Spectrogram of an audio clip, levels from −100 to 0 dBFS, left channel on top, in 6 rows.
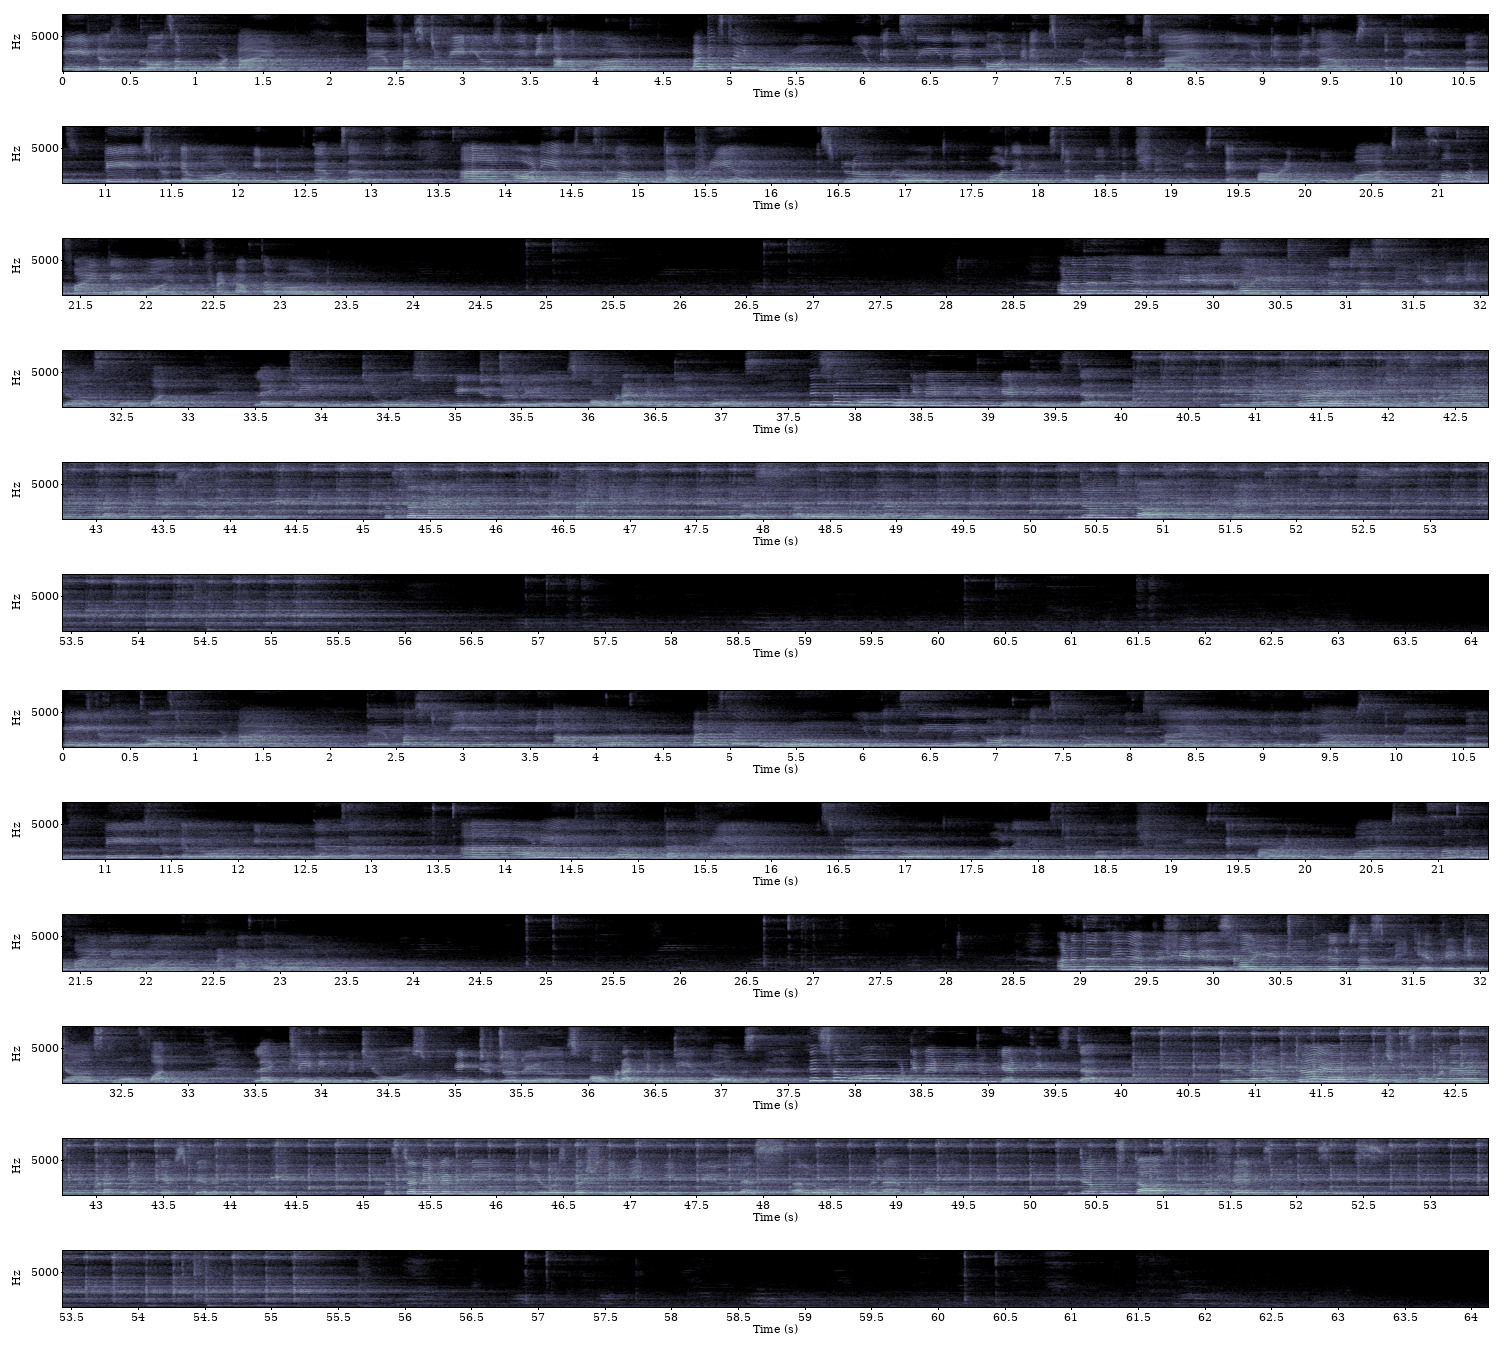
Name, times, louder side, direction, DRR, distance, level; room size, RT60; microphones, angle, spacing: voice 1, 0.0-1.7 2.0-4.4 4.7-10.7 11.0-13.1 13.7-16.0 16.3-20.7 21.0-23.3, left 2 dB, 30° left, 4 dB, 0.6 m, -33 dB
voice 2, 28.8-39.9 40.7-44.5 45.2-49.6 50.3-52.6, right 3 dB, 30° right, 6 dB, 0.5 m, -30 dB
Tick-tock, 40.1-55.2, right 5 dB, 65° right, 2.0 m, -40 dB
9.2 x 6.6 x 5.7 m, 2.8 s
head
